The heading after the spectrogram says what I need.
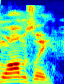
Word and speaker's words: Walmsley: you say his name for me uh Jim Walmsley okay I was I wasn't that far um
